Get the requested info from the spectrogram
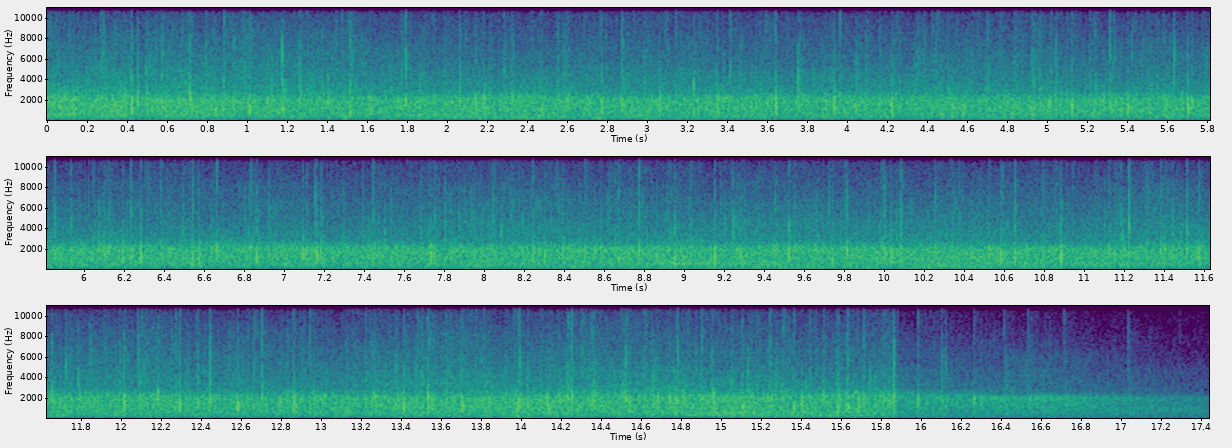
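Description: Audience applauding steadily, a dense sound of many hands clapping. The applause thins about sixteen seconds in and fades away near the end.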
